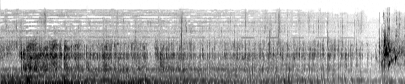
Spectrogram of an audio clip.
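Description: Muffled underwater sound picked up by a camera in its housing: a low steady rumble that fades away over the few seconds. A short rush of water comes near the end.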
